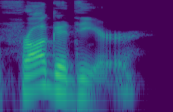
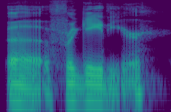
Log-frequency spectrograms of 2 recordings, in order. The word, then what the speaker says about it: Frogadier: I think it's pronounced Frigadier. – Frigadier. – Frigadier. It's French, you see. – It's like Frog and Cavalier with a D in it. – I thought it was like Bombardier.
